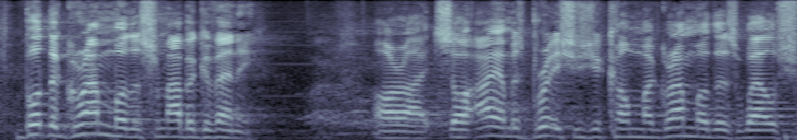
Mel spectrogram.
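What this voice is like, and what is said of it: Bolton English accent. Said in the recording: “the accent's Bolton”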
